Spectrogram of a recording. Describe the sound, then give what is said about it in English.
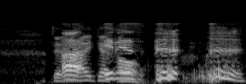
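A male caller from Des Moines, Iowa clears his throat and coughs in four rough, throaty bursts, fairly loud, separated by brief pauses. “Did you get a diagnosis for your cough?”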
